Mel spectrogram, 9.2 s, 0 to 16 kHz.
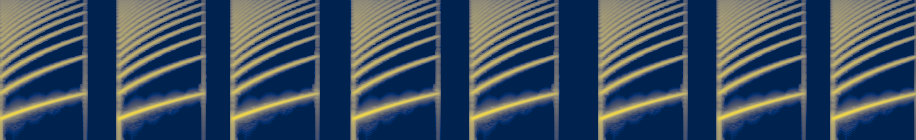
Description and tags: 8-bit Alarm.
Alert, 8-bit, Alarm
